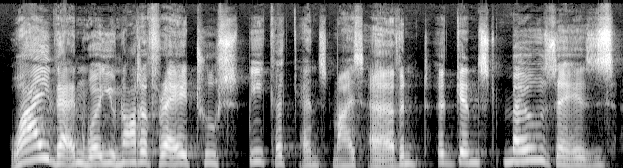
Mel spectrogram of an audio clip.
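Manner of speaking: high, slow, solemn rebuke read aloud; dramatic scripture reading. Acted. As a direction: intone the rebuke grandly, dragging the last words. Reads God's rebuke dramatically.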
